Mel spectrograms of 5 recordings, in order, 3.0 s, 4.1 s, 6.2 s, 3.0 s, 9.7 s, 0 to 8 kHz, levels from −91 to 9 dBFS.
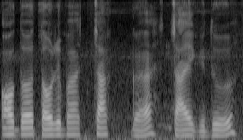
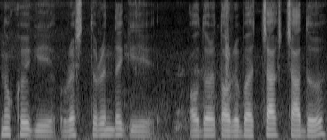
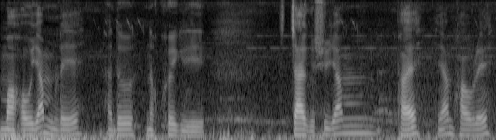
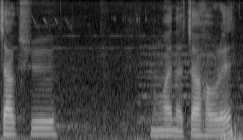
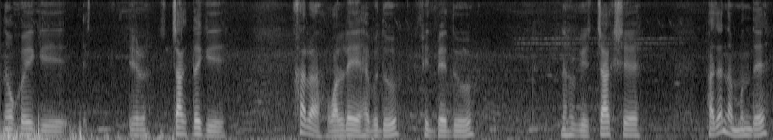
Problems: constant background noise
